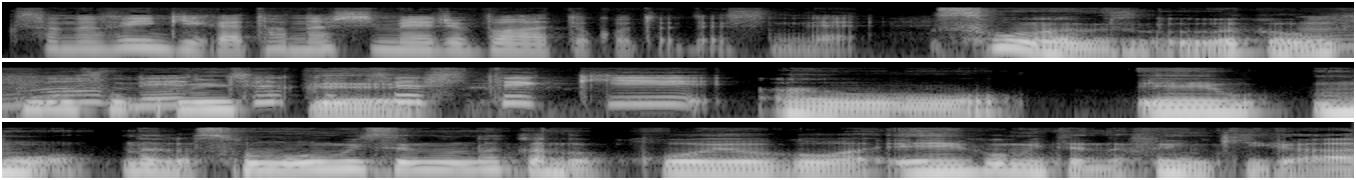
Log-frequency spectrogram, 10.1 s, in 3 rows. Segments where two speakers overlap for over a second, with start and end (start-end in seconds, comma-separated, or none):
3.2-4.5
